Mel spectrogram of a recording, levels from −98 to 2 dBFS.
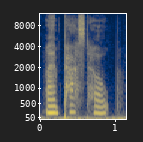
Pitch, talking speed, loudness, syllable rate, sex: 210 Hz, 205 wpm, -19 LUFS, 3.8 syllables/s, female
